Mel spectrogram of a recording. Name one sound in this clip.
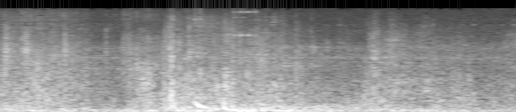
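A fiery blast bursts with a loud boom.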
